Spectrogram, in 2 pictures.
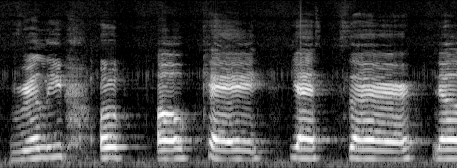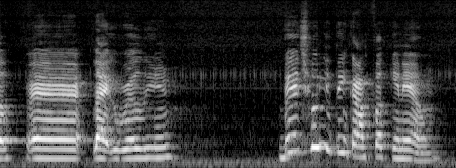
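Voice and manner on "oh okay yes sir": very slow, flat, emotionless monotone drone. Showing how to answer a husband, the speaker talks in flat monotone. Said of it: "only speak in monotone".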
